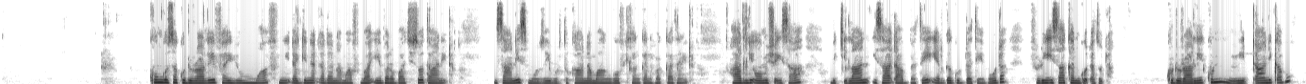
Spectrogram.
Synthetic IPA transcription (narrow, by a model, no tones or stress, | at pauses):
kʊŋɡɔsɐkʊd̪ʊɾaːle̞ːfɐjːʊmːaːfmiːᶑɐɡɪnɐᶑɐlɐnɐmaːfbaːjʔe̞ːbɐɾbaːt͡ʃːɪ̥soːt̪ɐʔɐnɪᶑɐ̥ | ʔɪsaːnɪsmɔziːbʊɾt̪ʊkaːnɐmaːŋɡoːfɪ̥kɐŋkɐnɐfɐkːaːt̪ɐnɪᶑɐ̥ | haːlːɪo̞ːmɪʃɐɪsaː | bɪkʼːɪlaːnɪsaːᶑaːbːɐt̪e̞ːʔɛɾɡɐɡʊd̪ːɐt̪e̞ːbo̞ːd̪ɐ | fɪɾiːɪsaːkɐŋɡɔᶑɐt̪ʊᶑɐ̥ | kʊd̪ʊɾaːle̞ːkʊnmiːᶑaːnɪkʼɐbʊ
